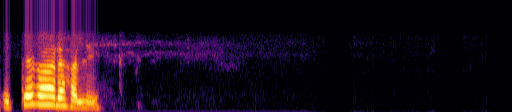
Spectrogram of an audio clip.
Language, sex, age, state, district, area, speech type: Dogri, male, 18-30, Jammu and Kashmir, Udhampur, rural, conversation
